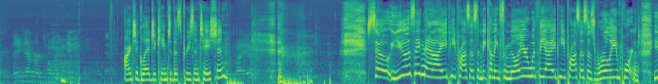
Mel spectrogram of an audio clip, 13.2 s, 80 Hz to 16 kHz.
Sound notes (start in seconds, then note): 5.3 laughing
